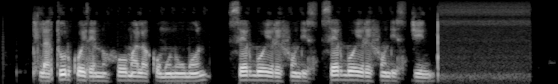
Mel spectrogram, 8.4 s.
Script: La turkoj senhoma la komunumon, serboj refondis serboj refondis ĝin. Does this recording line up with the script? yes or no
yes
